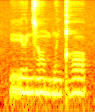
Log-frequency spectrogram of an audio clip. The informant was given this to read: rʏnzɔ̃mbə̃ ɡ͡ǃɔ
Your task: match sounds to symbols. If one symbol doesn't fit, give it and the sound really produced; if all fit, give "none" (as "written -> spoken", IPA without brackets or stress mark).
none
